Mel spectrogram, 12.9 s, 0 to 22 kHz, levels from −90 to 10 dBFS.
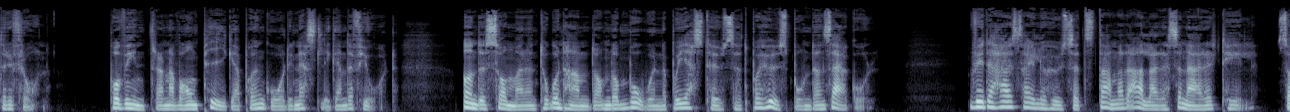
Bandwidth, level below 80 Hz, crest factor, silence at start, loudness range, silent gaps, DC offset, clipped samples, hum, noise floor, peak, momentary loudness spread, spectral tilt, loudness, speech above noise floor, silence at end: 16 kHz; -54 dBFS; 18 dB; 0 s; 3 LU; none; under 0.1%; under 0.1%; none; -81 dBFS; 0 dBFS; 10 LU; -5 dB/octave; -18 LUFS; 63 dB; 0 s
